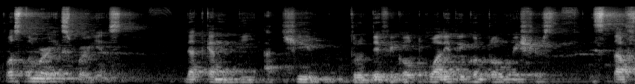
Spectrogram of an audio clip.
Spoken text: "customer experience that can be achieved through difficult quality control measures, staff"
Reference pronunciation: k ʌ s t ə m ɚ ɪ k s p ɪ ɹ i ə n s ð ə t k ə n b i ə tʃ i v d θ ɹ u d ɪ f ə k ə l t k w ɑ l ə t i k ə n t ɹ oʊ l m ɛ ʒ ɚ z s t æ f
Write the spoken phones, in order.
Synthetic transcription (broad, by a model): k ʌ s t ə m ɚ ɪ k s p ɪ ɹ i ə n s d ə t k ə n b i ə tʃ i v d t ɹ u d ɪ f ə k ə l t k w ɑ l ə t i k ə n t ɹ oʊ l m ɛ ʃ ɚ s s t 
